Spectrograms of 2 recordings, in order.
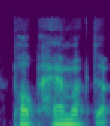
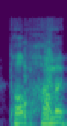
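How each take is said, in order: First: The second word begins with a 'ham' sound. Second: The second word begins with a 'hum' sound. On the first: The speaker calls it wrong. "Want to say hammock" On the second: The speaker calls it right. "You just pronounce it hummock instead of hammock"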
